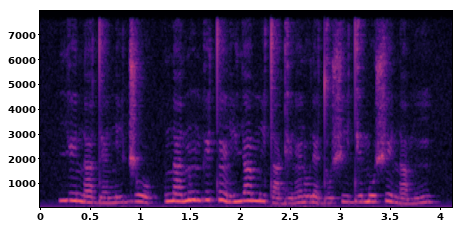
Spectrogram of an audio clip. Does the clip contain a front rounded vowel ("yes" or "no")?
no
